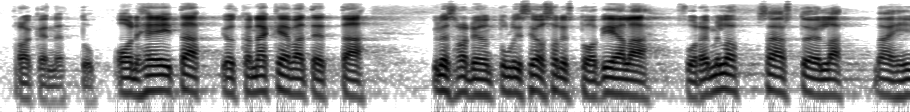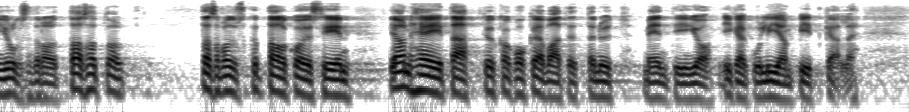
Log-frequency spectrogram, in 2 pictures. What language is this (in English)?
Finnish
